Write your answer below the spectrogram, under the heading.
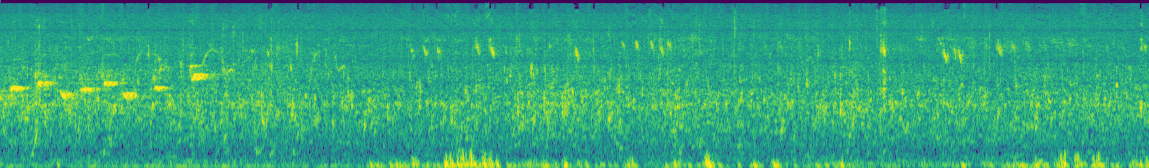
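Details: Japanese bush warbler singing beside a river, one of two different songs: a quick series of short, high, slightly wavering notes for about a second and a half. Then splashes and rushing water, with fish jumping in the river.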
